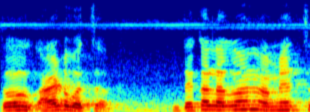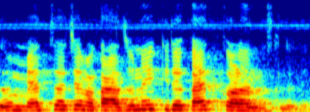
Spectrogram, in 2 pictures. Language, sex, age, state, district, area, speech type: Goan Konkani, female, 30-45, Goa, Pernem, rural, spontaneous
